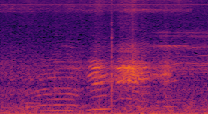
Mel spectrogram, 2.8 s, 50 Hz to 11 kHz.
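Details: Charolais cows, trained and called by their owner, 2017; a soft low moo with faint stacked harmonics is followed by a brighter, hoarser swell in the middle, set against a steady background hum.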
